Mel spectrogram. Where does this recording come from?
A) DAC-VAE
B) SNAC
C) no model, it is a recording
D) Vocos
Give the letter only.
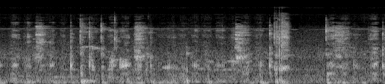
C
